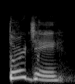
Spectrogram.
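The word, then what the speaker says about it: རྡོ་རྗེ: We've got 2 syllables here. We've got do, we've got j. But when we put them together, it becomes dorje. All of a sudden, that ra head letter is pronounced why? Do ends in a vowel. Absolutely. But hey, we don't pronounce it on top of the do.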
